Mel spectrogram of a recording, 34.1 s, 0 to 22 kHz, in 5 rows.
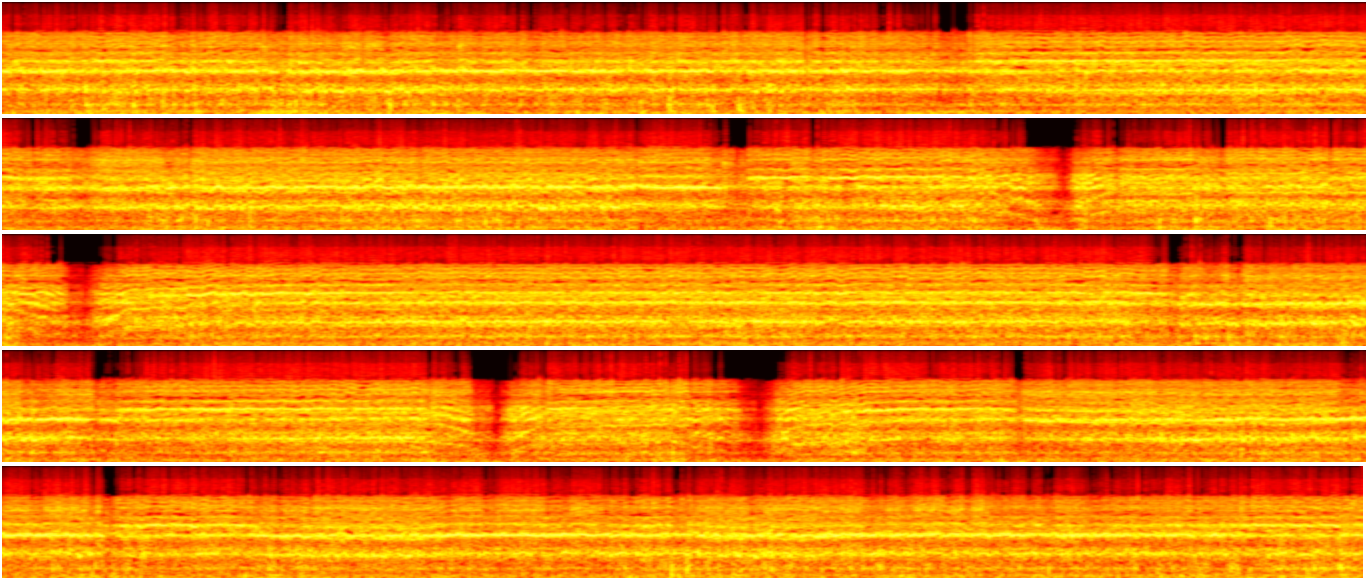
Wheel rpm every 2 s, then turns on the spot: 230, 230, 220, 210, 210, 200, 150, 170, 210, 210, 210, 150, 170, 220, 220, 230, 230.
none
